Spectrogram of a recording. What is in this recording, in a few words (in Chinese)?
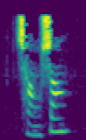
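"厂商", Mandarin Chinese; hsk; chinese-flashcards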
